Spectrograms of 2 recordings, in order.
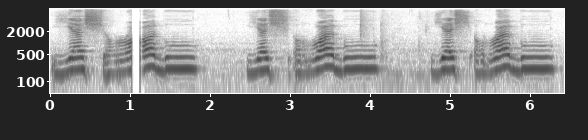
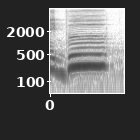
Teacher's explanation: بو کر کے نہیں موٹا کرنا کیونکہ با سافٹ لیٹر ہے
